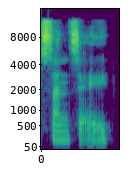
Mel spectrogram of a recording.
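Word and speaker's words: Sens.ai: But there's a product called Sensei and it's spelled sens. AI is the website. Sensei like sensei like the Japanese teacher, right?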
